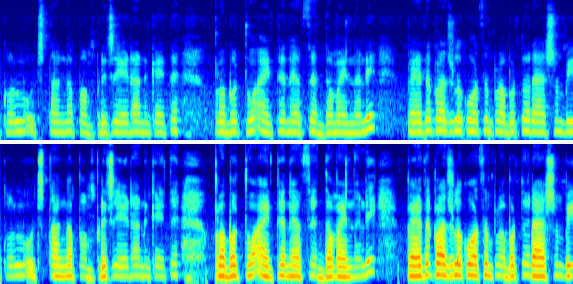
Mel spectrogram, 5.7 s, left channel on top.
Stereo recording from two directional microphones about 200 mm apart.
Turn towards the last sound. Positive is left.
turn(degrees=-45)  # may be behind; listen again after turning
